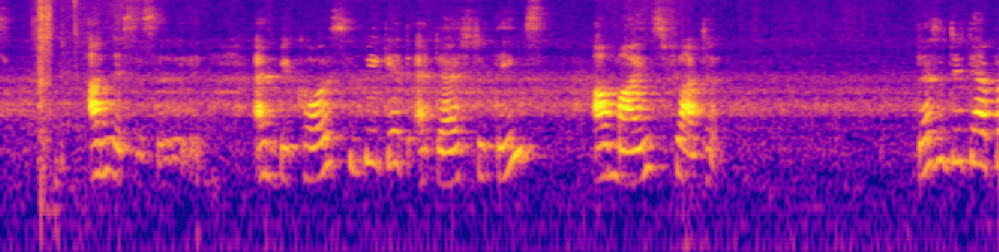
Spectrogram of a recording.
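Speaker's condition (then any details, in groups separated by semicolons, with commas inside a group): No condition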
